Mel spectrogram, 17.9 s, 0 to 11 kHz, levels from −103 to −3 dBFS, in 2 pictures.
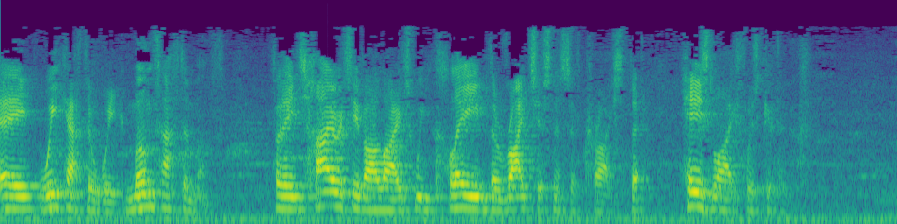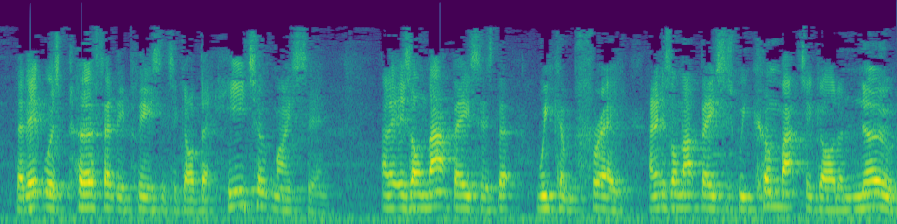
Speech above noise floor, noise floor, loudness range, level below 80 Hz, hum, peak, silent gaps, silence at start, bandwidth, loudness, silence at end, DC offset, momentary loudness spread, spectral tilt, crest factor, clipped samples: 22 dB; -39 dBFS; 4 LU; -38 dBFS; none; 0 dBFS; none; 0 s; 8 kHz; -17 LUFS; 0 s; under 0.1%; 13 LU; -6 dB/octave; 18 dB; under 0.1%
